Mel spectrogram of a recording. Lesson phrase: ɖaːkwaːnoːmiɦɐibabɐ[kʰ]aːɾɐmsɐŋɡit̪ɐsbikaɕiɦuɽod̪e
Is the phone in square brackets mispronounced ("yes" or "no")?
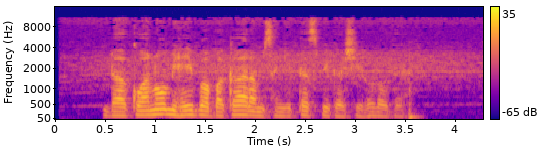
yes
